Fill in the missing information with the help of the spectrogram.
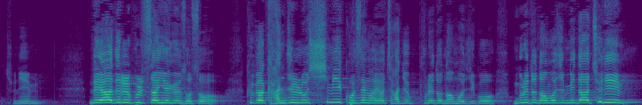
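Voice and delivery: loud, high desperate plea; father begging Jesus at full voice; father crying out. Retold or imitated. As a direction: shout your plea for your son. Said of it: "라고 외치는".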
